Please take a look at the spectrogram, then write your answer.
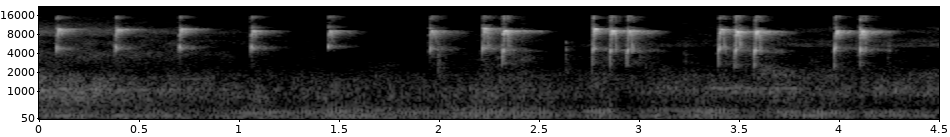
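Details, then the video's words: Squirrel repeating high, piercing chirps about once every half second, some doubled or tripled, over a faint low hum. "Squirrel Noises Loud | Squirrel Sound Video"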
